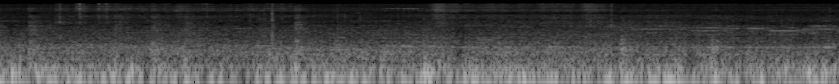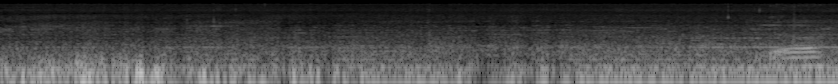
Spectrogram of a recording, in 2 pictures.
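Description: A low, uneven rumble with no clear events.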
